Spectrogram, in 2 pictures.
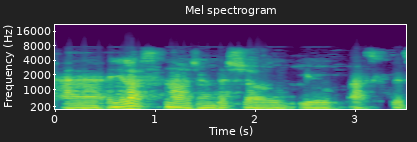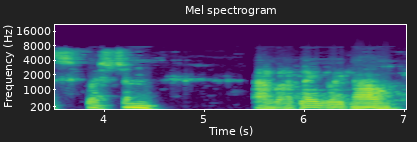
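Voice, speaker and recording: A man's voice: low voice, steady tone, slow pace, gravelly. A man with an Eastern European accent explaining things step by step in a casual, conversational narration. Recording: dull lo-fi audio with music.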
